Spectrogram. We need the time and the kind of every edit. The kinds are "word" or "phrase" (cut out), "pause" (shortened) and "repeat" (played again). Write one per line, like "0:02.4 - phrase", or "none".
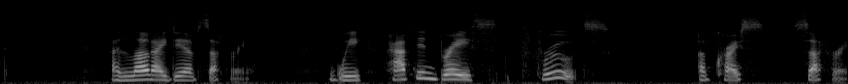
0:01.5 - word
0:03.4 - word
0:05.2 - word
